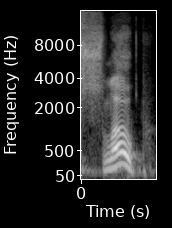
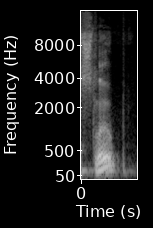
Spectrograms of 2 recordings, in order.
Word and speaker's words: Sloop: That's Deputy Sloop, pronounced like, it's Slope. It's Slope, not Sloop? Why did I think it was, okay. Silent U?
